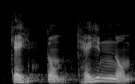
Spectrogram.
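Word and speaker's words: 게힌놈: 들어보셨죠 흰 놈 골짜기 요게 이제 그 히브리어로는 개인 놈 이렇게 발음이 되거든요 개인 놈 그래서이 개인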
